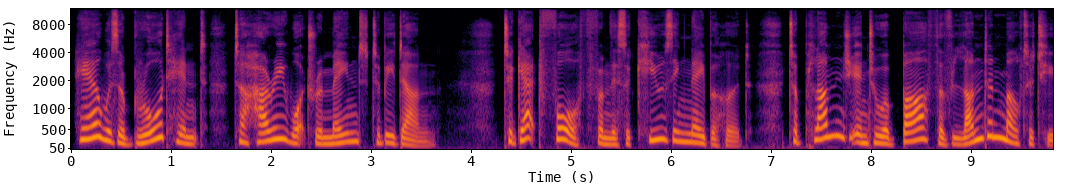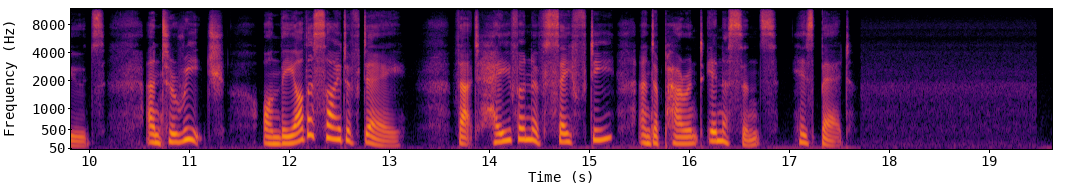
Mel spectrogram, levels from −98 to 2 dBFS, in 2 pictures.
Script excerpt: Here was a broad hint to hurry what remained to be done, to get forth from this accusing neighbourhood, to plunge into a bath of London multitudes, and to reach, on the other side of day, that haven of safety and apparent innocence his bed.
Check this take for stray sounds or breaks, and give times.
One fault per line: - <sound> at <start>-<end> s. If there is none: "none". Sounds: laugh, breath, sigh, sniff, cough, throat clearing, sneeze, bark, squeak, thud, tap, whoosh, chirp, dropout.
none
